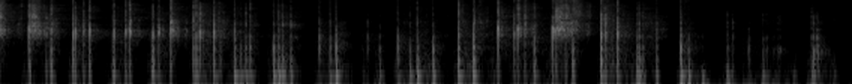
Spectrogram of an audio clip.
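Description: Fingernails tap quickly on the side of a medium yellow plastic sunscreen spray bottle with a translucent cap, hollow and partly filled. About two dozen short, dry, bright clicks come in a rapid, uneven patter, each dying away almost at once with no ring.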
